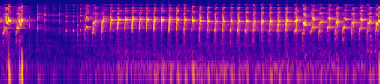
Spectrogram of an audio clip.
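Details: Long ngekek chatter from a lovebird, meant to provoke other lovebirds to sing: two harsh squeaks, a brief pause, then a sustained, fast, high rattling trill of rhythmic squeaky notes.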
